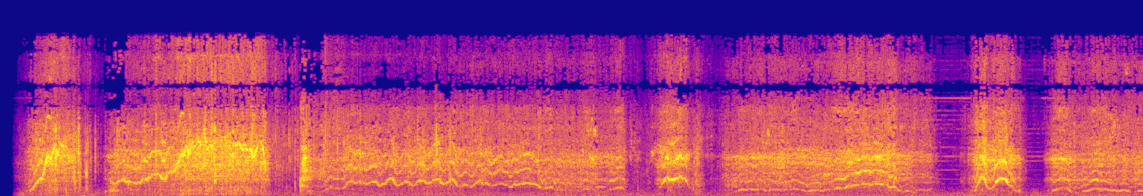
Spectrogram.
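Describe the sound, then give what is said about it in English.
A remote control car drives around, its small electric motor whining loudly and warbling up and down in pitch, with a few brief cutouts between bursts and no one talking. “I think somebody has a remote control car up here distracting me from my teaching.”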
